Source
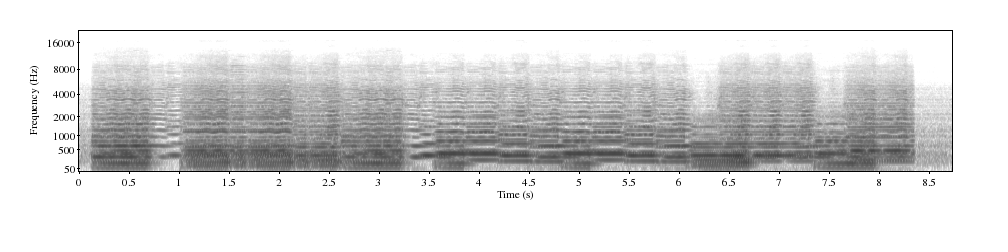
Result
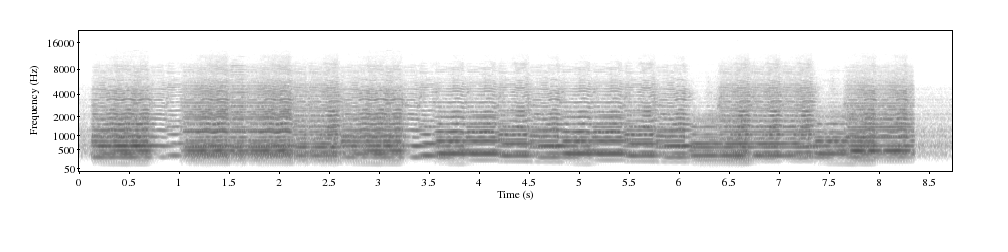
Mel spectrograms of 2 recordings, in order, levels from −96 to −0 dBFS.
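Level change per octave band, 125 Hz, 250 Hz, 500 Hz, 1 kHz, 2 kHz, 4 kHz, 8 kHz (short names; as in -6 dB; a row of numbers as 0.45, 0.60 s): under -35 dB, -16.0 dB, -8.0 dB, -4.5 dB, -4.5 dB, -4.5 dB, n/a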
